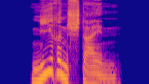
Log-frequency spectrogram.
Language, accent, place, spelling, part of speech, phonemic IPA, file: German, Germany, Berlin, Nierenstein, noun, /ˈniːʁənˌʃtaɪn/, De-Nierenstein.ogg
- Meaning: nephrolith, kidney stone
